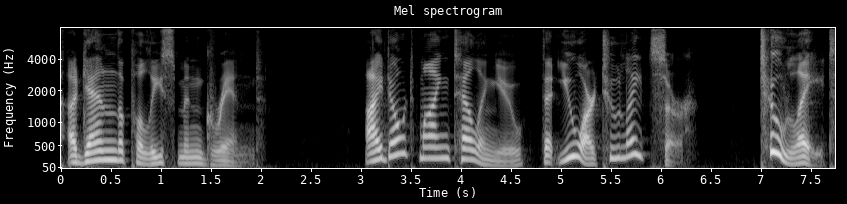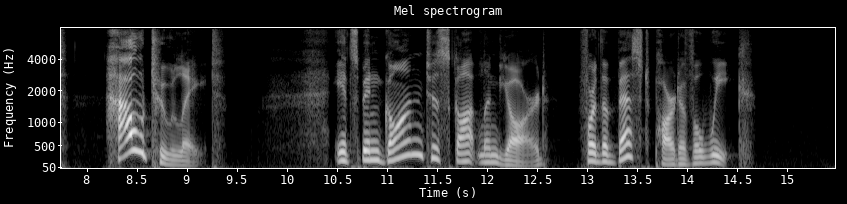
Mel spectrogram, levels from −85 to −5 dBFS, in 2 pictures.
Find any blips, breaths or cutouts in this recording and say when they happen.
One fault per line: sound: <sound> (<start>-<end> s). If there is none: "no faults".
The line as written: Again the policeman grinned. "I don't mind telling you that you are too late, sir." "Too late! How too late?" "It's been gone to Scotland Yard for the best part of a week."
no faults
